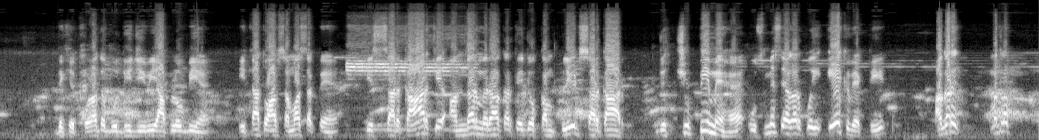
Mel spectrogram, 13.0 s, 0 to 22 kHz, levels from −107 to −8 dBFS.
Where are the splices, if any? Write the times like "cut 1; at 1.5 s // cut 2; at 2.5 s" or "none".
none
